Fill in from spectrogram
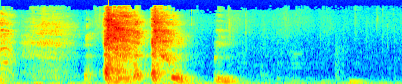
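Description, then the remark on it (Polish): Several harsh coughs in quick succession, a couple of strong bursts followed by softer throat-clearing hacks trailing off into quiet. “Poproszę wody trochę, bo coś kaszel mnie bierze.”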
